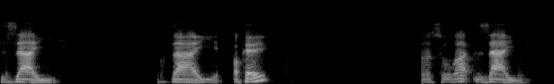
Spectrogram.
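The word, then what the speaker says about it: زاي: Alors, pour la lettre Zaï, j'ai entendu beaucoup de personnes qui ont prononcé Za. On la prononce Zaï.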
